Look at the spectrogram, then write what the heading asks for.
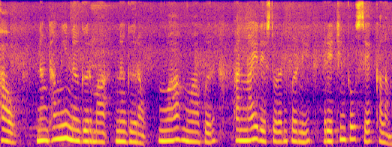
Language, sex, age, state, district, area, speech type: Bodo, female, 45-60, Assam, Kokrajhar, rural, spontaneous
